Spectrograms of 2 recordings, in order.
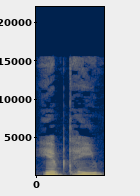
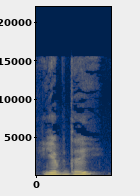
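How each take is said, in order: First: يبدي with a brief faint u after the y; rawm. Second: يبدي ending on a plain y glide; ibdal to ya. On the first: Teacher shows the next form, rawm on the ya. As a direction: say يبدي as "yabdayu", a trace of damma. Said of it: "عندي إشمام وروم". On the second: Teacher asks how it is read, hamza becomes ya. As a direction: say يبدي as "yabday", nothing after the ya. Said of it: "إبدالها ياء". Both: Shown as a demonstration.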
